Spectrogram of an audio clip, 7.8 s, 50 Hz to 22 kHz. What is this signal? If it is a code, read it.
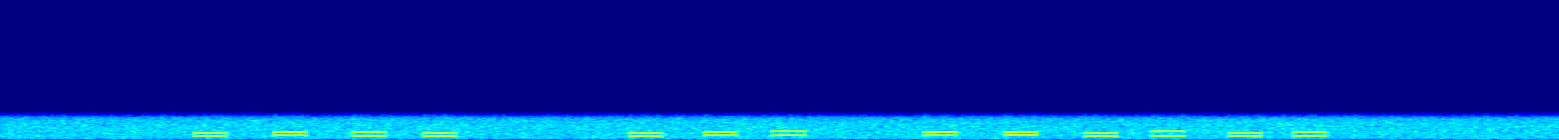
DTMF, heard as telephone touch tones, dialled by hand, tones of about 160 ms, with phone line noise. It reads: 4851 189 801645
